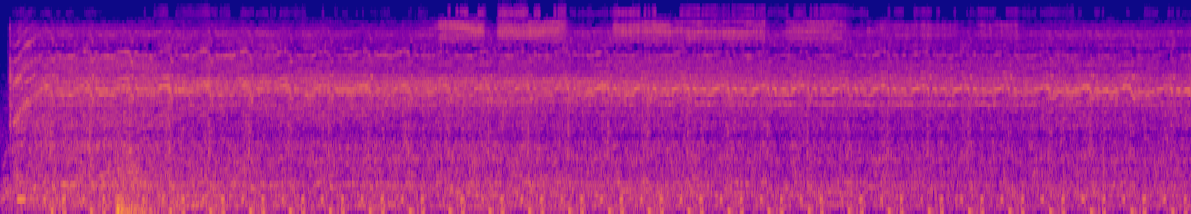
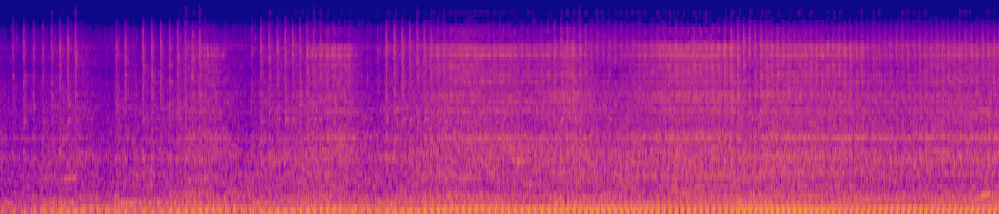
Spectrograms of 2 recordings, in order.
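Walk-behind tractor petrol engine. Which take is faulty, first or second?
first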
